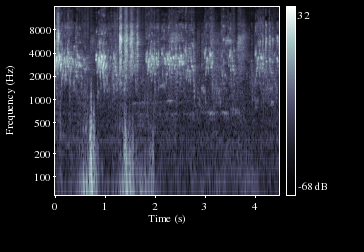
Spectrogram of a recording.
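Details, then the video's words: Budgerigars heard as chirping company for a lonely bird: harsh squawks and scratchy chirps mixed into rapid warbling chatter, with two short low thumps near the start. "Budgies chirping sounds for lonely bird"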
